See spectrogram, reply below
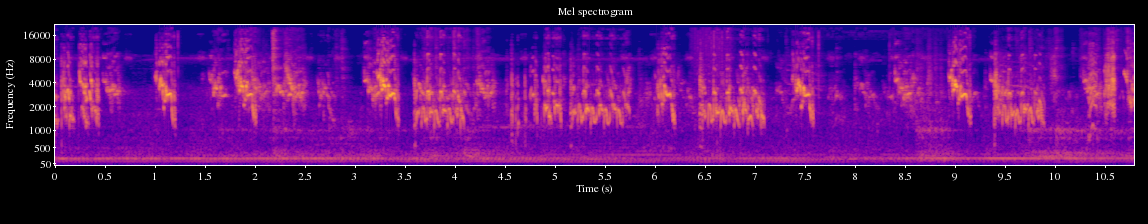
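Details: Male budgerigar courting a female: bursts of scratchy, chattering warble with quick chirps and squawky notes, broken by short pauses, and a faint steady low hum underneath.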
